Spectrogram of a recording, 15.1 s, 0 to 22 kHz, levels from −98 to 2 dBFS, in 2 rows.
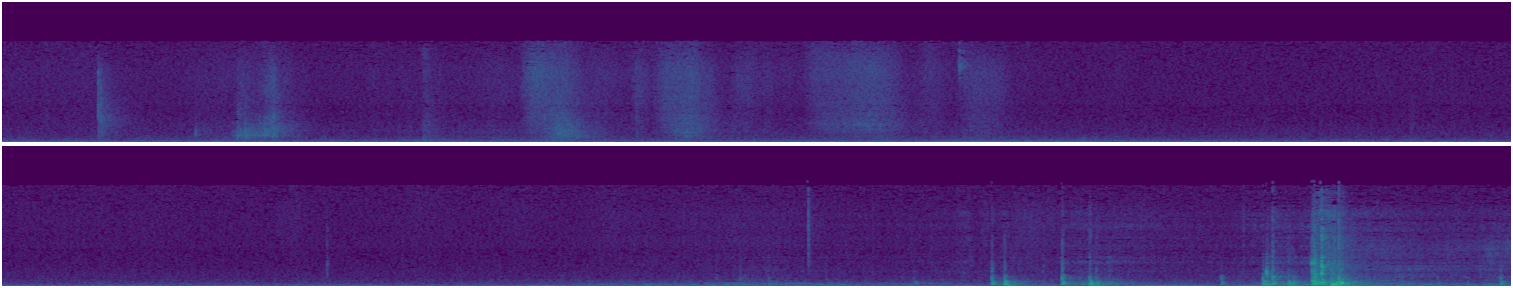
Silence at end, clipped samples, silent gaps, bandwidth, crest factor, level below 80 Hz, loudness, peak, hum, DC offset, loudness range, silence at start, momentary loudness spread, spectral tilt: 0 s; under 0.1%; none; 16 kHz; 32 dB; -66 dBFS; -54 LUFS; -24 dBFS; none; under 0.1%; 18 LU; 0 s; 16 LU; -4 dB/octave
